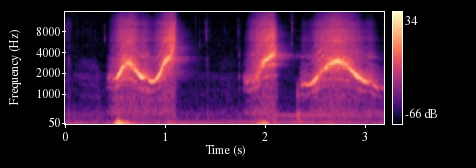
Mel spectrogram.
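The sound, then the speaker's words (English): A person whistles a catcall at a catbird: a few clear, high, sliding whistled phrases, the first with two swooping notes and the last a long rising-then-falling arc, separated by short pauses. “I noticed this catbird that kept coming around, and I wondered if I could teach it to whistle something. So I tried whistling this”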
